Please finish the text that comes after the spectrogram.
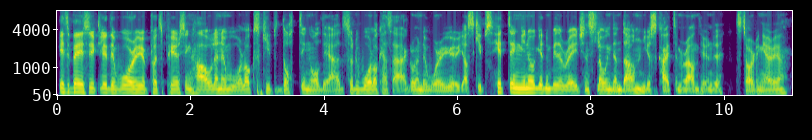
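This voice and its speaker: A man's voice: medium pitch, fairly even intonation, fast talker, gravelly, hardly any pauses, dry recording. A man giving casual, laid-back gameplay commentary as a raid leader, explaining tactics as he goes.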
